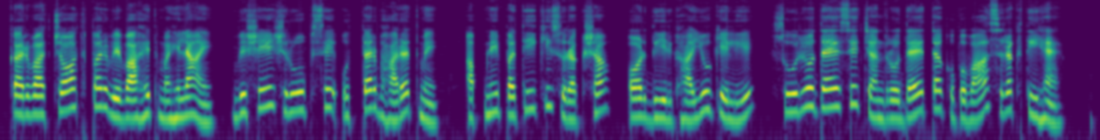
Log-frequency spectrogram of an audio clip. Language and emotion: Hindi, neutral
